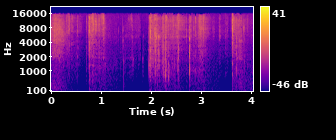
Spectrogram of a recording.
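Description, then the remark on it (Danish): A fine, white, glossy sheet of paper crinkles and crumples in several bursts of crackling, with brief quieter pauses between handlings and no voices. “Man kunne sige det på den her måde, at det var det fine, hvide, blanke stykke papir, som, som blev koldet sammen. Men det fantastiske ved Gud, det er, at øh, at papiret alligevel ikke bliver kasseret.”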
